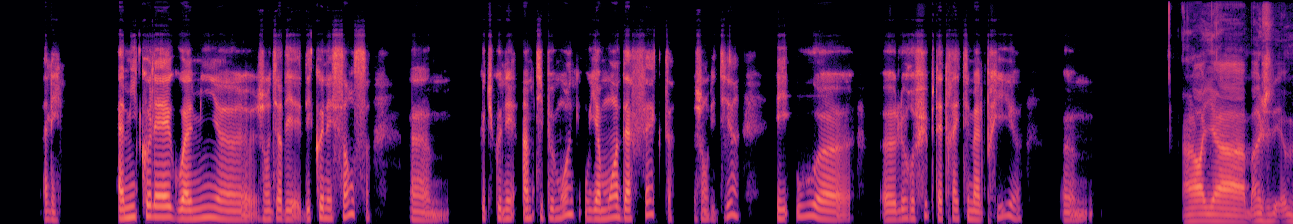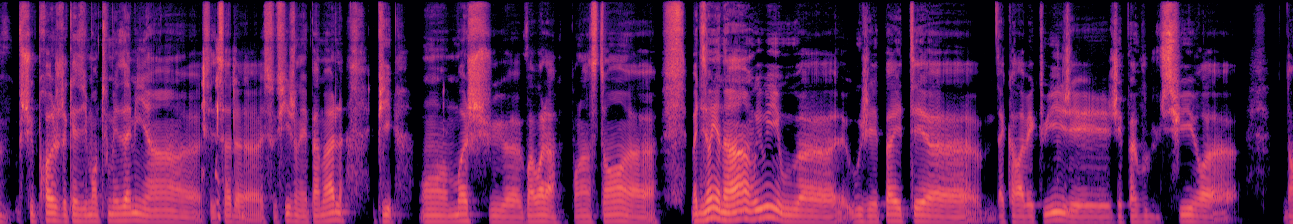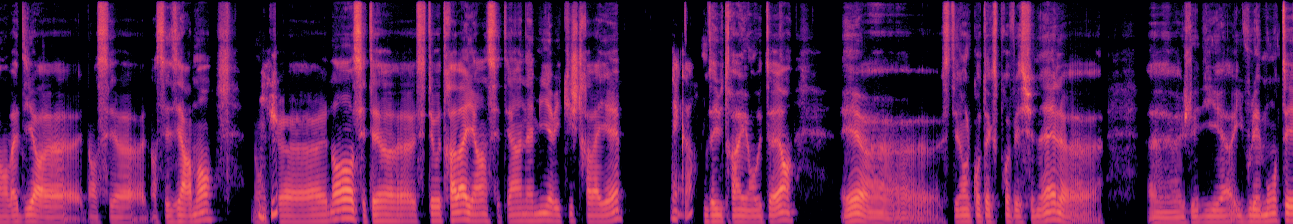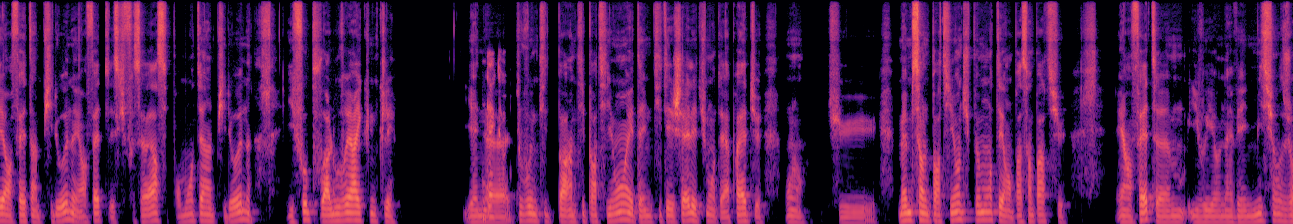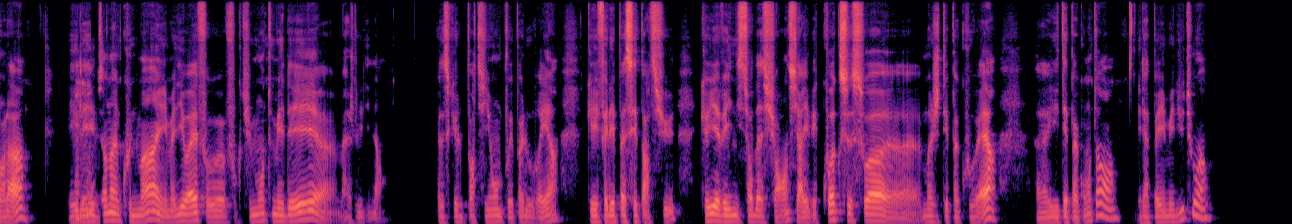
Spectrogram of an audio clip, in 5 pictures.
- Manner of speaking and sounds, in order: stressed: "d'affects"; chuckle; drawn out: "hem"; drawn out: "heu"; stressed: "quoi que ce soit"
- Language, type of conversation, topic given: French, podcast, Comment dire non à un ami sans le blesser ?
